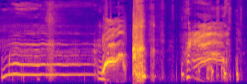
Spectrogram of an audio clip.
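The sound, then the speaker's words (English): A voice imitates an elephant's trumpet: a long, steady, nasal tone, then a rising squeal, a harsh breathy blast, and a final wavering trumpet-like call. “I'm trying to do an elephant sound.”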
